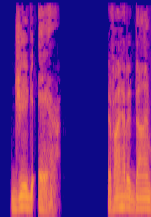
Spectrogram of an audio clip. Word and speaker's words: Giguere: explain first of all my last name is pronounced jig air if I had a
